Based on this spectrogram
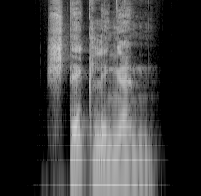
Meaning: dative plural of Steckling
- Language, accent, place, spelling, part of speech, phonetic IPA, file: German, Germany, Berlin, Stecklingen, noun, [ˈʃtɛklɪŋən], De-Stecklingen.ogg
